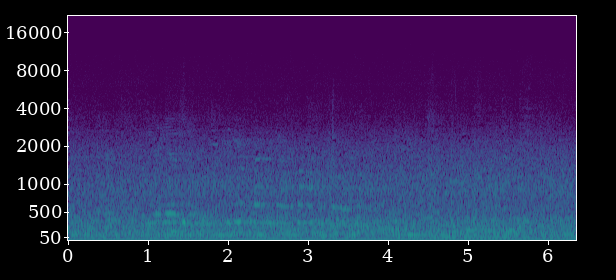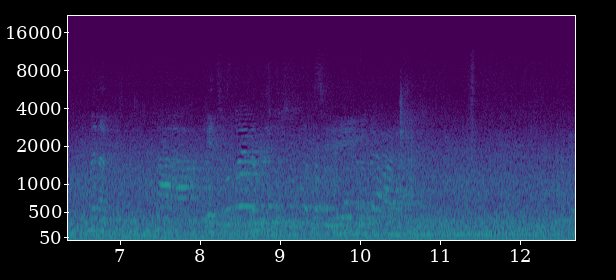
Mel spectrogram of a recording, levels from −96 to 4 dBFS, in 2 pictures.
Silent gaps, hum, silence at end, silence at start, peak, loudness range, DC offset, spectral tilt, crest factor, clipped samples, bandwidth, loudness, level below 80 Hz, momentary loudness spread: none; none; 0 s; 0 s; -34 dBFS; 3 LU; 0.1%; -7.5 dB/octave; 14 dB; under 0.1%; 16 kHz; -50 LUFS; -60 dBFS; 4 LU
